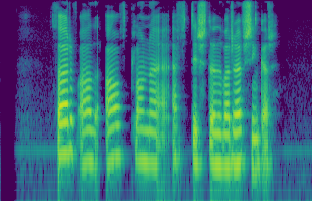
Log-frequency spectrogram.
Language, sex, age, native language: Icelandic, female, 18-19, Icelandic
